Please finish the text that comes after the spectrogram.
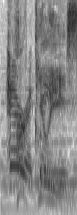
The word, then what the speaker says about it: Heracles: But Heracles is how it's pronounced in the original Greek.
